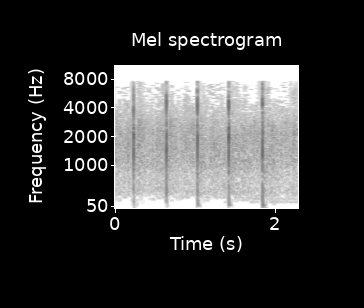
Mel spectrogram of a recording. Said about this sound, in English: Give him a big hand clap of praise. He means the world to you.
